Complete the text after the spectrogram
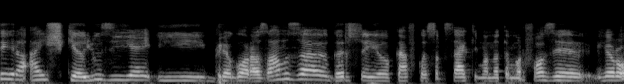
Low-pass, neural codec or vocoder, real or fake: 7.2 kHz; codec, 32 kHz, 1.9 kbps, SNAC; fake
